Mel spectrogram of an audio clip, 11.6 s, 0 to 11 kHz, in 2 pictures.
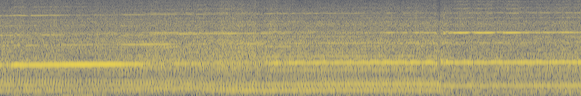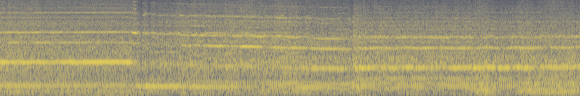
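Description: Porsche 911 GT3 Cup race car's flat-six engine, heard onboard at racing speed. A steady, high engine note with a step in pitch about four seconds in, then a falling pitch over about two seconds from around seven seconds in, before it holds steady again.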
